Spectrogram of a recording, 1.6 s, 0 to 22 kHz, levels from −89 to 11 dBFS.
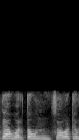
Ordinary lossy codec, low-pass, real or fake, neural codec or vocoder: Opus, 24 kbps; 7.2 kHz; fake; vocoder, 44.1 kHz, 128 mel bands, Pupu-Vocoder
